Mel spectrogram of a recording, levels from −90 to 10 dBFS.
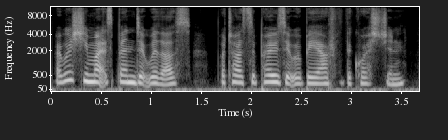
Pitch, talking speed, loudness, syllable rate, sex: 220 Hz, 295 wpm, -18 LUFS, 6.4 syllables/s, female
